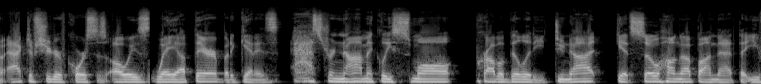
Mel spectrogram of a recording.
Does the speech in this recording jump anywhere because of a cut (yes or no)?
yes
